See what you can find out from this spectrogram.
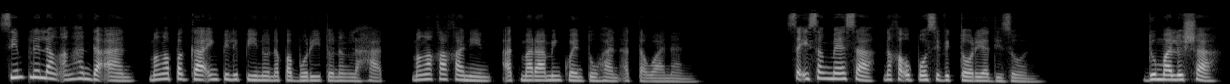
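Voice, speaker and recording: A woman's voice: mid-range voice, animated, moderate pace, darkish tone, no echo. Filipino woman narrating sentimentally, dry close sound. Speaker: story narrator. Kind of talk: scripted narration of a sentimental love story.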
